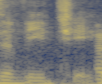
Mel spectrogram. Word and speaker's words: Avicii: Is that how you say it? Avicii? – I don't know. – Avicii. It is Avicii.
